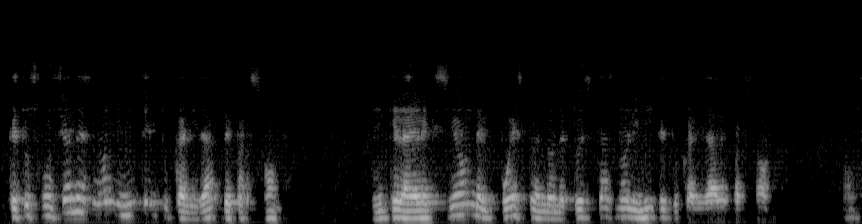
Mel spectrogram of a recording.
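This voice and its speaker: A man's voice: on the high side, breathy edge. Man, Peruvian Spanish accent, psychologist, informal lecture, chatty tag questions, phone-like sound. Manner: conversational, frequent tag questions. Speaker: psychologist giving a workplace talk. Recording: tinny phone-like line.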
